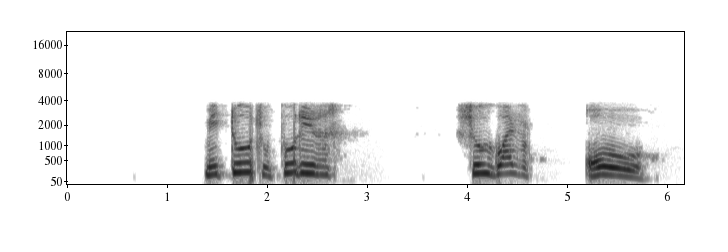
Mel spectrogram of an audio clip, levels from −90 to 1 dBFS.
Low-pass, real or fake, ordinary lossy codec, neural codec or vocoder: 3.6 kHz; real; Opus, 24 kbps; none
